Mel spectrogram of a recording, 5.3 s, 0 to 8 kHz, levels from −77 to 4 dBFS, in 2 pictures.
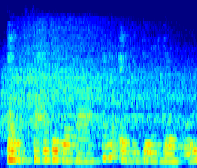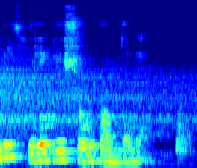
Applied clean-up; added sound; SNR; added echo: none; Gong; 13 dB; reverberation time 0.6 s.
